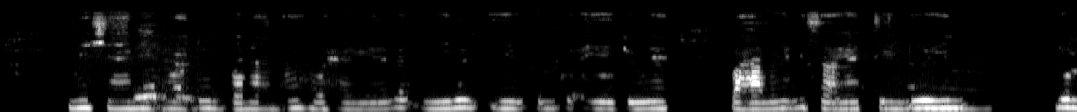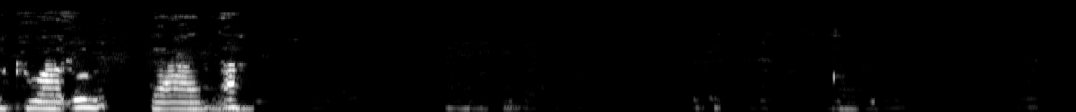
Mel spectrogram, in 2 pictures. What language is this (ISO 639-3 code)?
som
